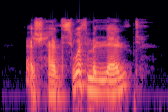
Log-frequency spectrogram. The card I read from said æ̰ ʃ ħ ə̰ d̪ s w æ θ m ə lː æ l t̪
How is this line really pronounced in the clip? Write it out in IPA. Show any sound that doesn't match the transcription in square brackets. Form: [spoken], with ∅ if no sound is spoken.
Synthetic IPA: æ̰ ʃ ħ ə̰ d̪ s w æ θ m ə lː æ l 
